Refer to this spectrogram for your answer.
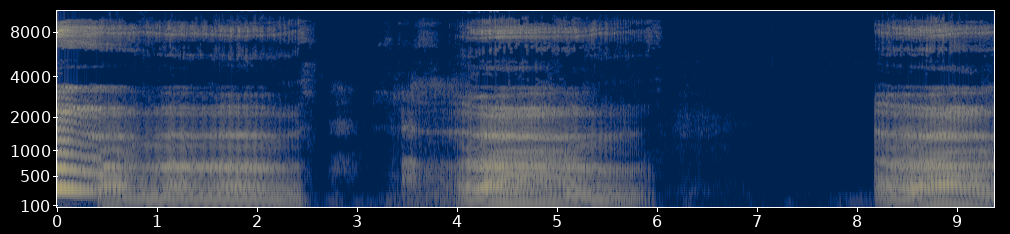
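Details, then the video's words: Maxi, a pet Siberian Husky, talks back while demanding a treat: three long, drawn-out woo-woo howling grumbles, each rising and falling in pitch over two to three seconds, separated by short pauses. "Husky talking back demanding treats"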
